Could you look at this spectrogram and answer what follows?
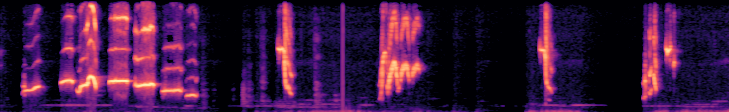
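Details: Courting male Oriental magpie-robin singing to a female: a run of about six clear, steady whistled notes at varied pitches, then sparse sharp downslurred chips roughly every two seconds, with low rumbling noise between them.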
